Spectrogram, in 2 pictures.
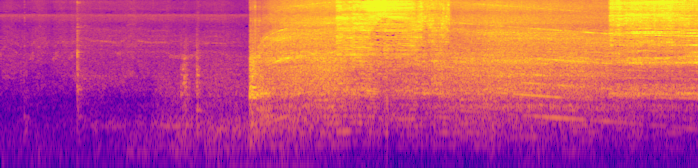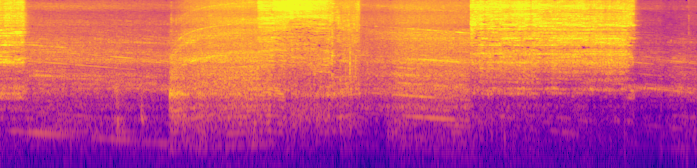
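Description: DeWalt chop saw with a metal-cutting blade starting up suddenly about four seconds in and cutting iron balusters. Several loud grinding stretches come as the blade bites the metal, with the motor's pitch falling under load. The sound eases for a couple of seconds in the middle, then comes back as loud for another cut.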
